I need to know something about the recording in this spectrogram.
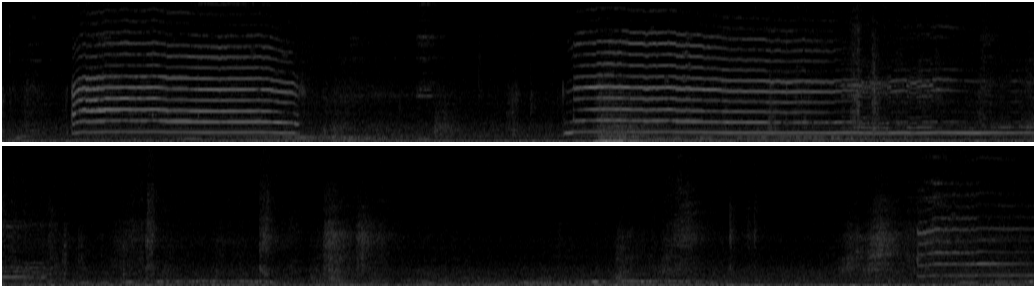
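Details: Drawn-out, steady high meows from a kitten trying to get its owner's attention, two close together and a later fainter one, over a low background hum and a knock.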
